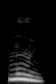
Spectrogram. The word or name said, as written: ಮುನ್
